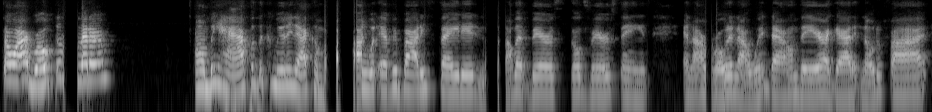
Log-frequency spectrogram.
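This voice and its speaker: A middle-aged woman, a county commissioner telling stories in an animated, loud voice. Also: fairly low pitch, a little fast, highs cut off. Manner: animated storytelling, acting out her own quoted replies. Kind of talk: casual interview talk.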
